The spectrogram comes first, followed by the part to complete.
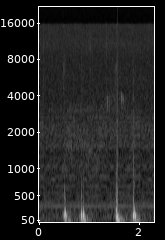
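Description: Heartbeat sound effect: two low double thumps, lub-dub, about a second apart.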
